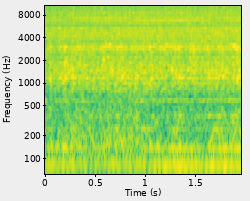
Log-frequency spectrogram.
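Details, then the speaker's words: Honda CR-V (2007–2011) idling after a fix for radiator fans and AC compressor stuck on; with fans and AC off, the engine gives a steady, smooth low rumble with no knocks and no overheating, a normal idle. "You see right now the fans are off, the AC is off, everything is fine, no overheating."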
